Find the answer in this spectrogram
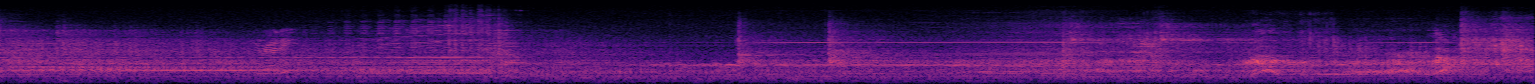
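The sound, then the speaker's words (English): A dog barks and yips several times at uneven intervals, the sharp calls standing out against a busy, steady background with faint indistinct voices. “I swear to God, if that dog is a fucking villain, like in Chernobyl Diaries.”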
